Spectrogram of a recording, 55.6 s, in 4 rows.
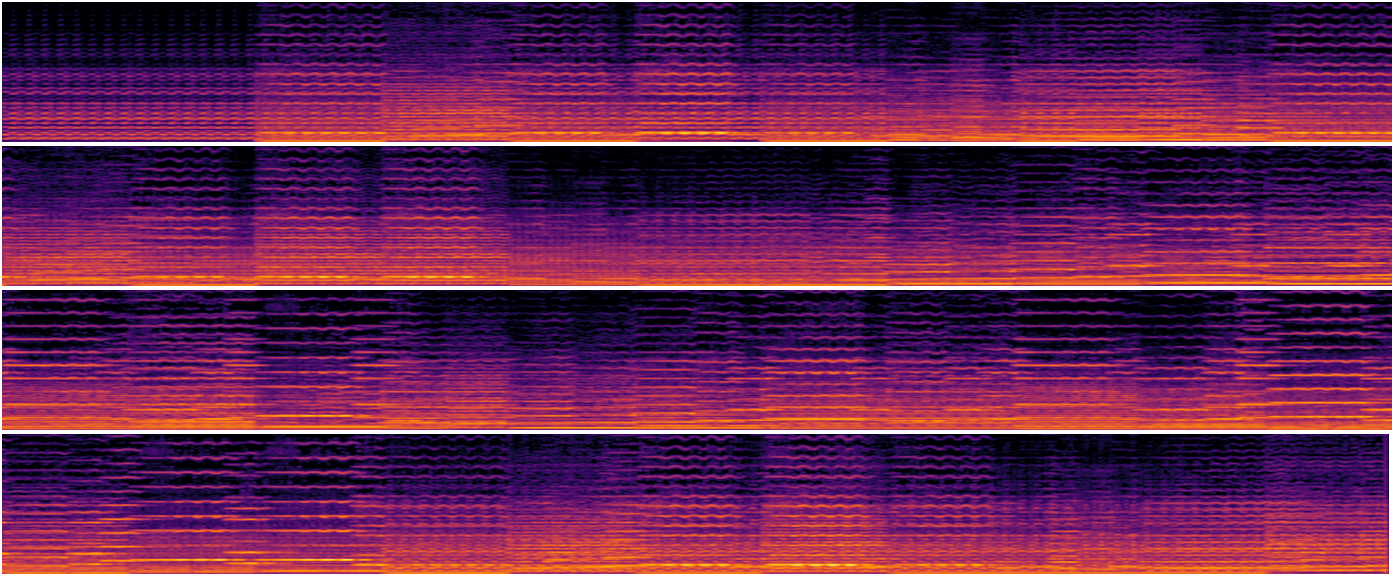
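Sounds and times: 
string trio scene finale: 0:00.0 - 0:55.5.

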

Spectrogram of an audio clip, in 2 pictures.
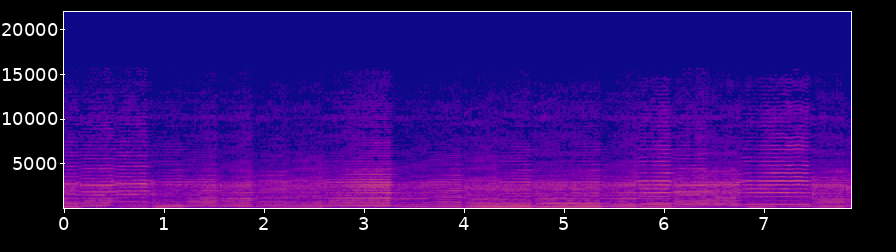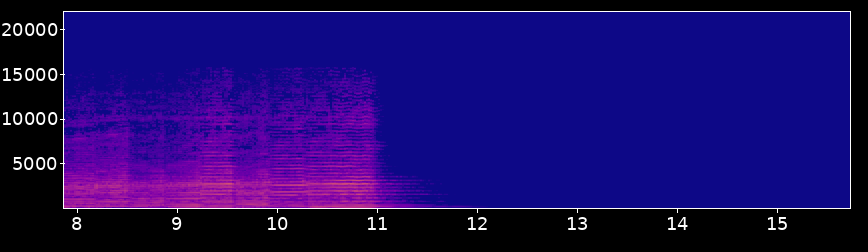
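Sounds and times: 
viola and cello duet playing a hornpipe: 0:00.0 - 0:11.3.

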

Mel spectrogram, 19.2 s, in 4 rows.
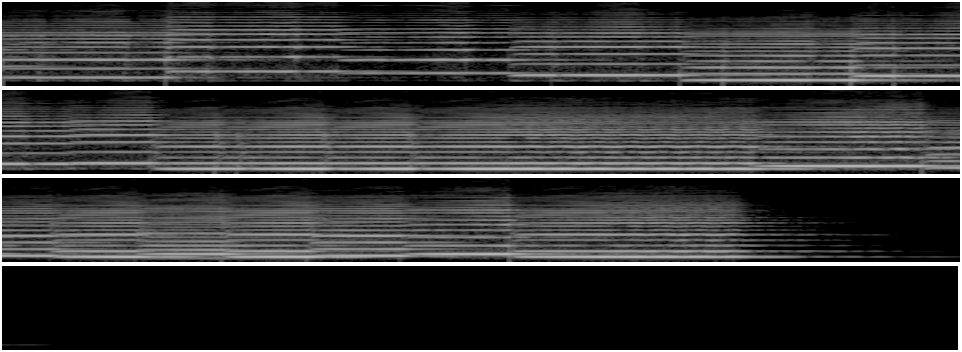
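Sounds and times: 
viola duet: 0:00.0 - 0:13.6.

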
